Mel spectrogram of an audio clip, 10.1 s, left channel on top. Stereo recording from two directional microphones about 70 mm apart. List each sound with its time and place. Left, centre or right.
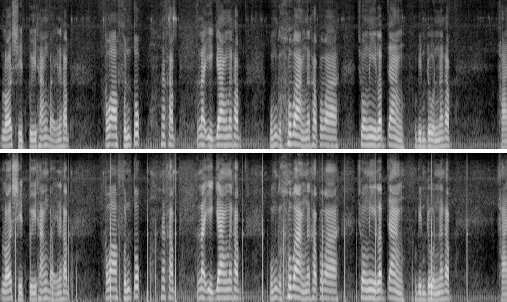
0.0 s speech: centre
2.0 s speech: left
3.2 s speech: centre
5.4 s speech: left
7.5 s speech: centre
